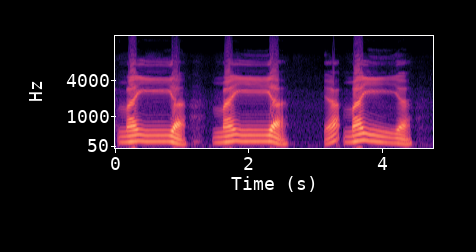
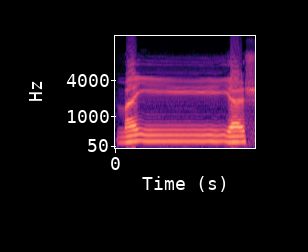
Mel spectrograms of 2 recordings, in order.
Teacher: cara membacanya masukkan ke huruf ya sambil ditahan gunahnya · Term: idgam ghunah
